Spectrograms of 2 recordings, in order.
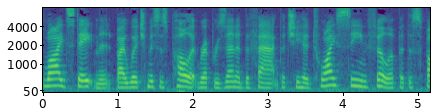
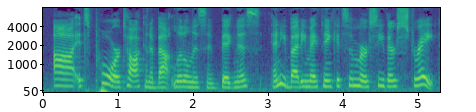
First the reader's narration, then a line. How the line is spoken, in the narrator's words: said Aunt Pullet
